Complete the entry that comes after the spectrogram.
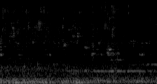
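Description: Water trickles slowly through a small tube into a home aquarium bedded with river sand, a soft, steady, faint dripping and running with no voices.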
